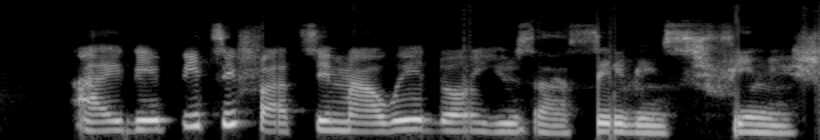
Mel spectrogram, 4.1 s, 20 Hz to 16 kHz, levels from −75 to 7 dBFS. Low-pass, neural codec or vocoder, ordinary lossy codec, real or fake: 14.4 kHz; codec, 44.1 kHz, 7.8 kbps, DAC; none; fake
